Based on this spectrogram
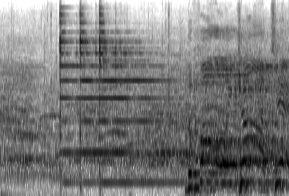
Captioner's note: bell ringing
